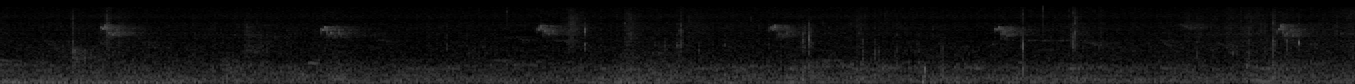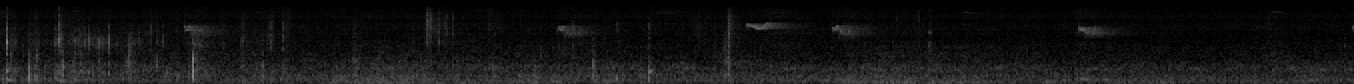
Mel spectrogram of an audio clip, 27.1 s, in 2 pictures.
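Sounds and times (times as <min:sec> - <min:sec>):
faint outdoor background noise: 0:00.0 - 0:27.0
bird chirping: 0:00.4 - 0:05.9, 0:07.0 - 0:13.6, 0:15.3 - 0:15.9, 0:19.1 - 0:19.6, 0:21.0 - 0:22.3, 0:24.3 - 0:24.8.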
